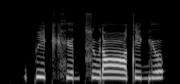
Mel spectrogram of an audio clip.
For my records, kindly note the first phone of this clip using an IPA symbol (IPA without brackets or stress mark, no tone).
p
